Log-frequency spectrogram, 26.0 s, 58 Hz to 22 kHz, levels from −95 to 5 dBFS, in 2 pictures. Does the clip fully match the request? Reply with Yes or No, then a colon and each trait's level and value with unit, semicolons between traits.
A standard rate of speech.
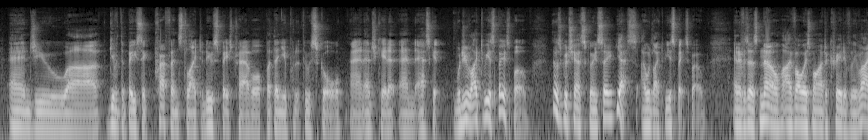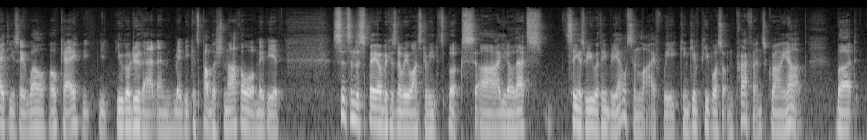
No: fast, 270 wpm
